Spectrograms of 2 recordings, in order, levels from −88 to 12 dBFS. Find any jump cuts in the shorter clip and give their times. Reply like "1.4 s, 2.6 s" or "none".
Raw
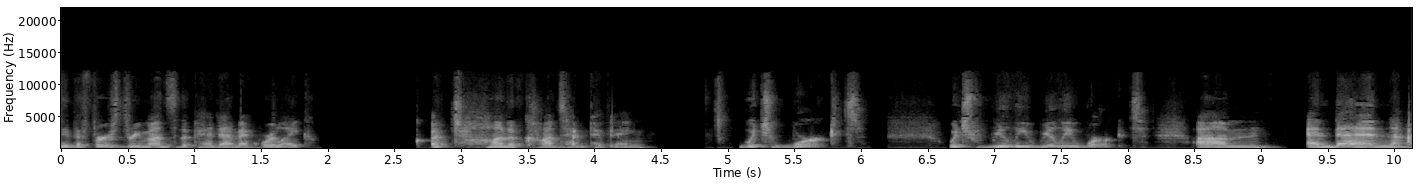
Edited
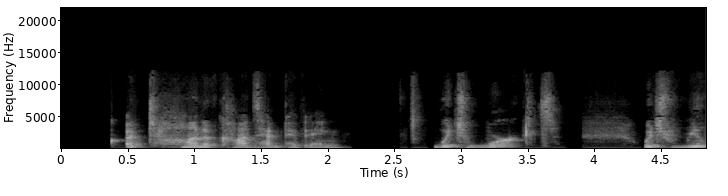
none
